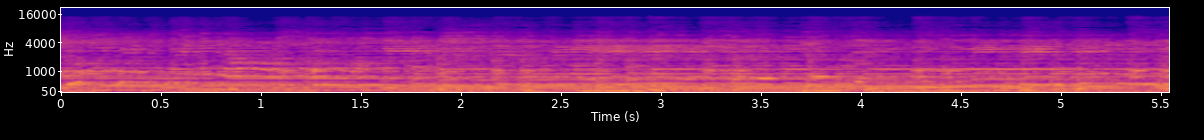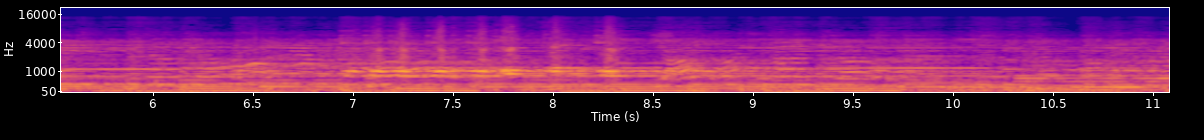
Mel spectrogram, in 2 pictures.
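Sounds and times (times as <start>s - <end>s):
live band music over loudspeakers: 0.0s - 11.0s.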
